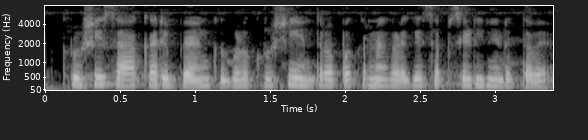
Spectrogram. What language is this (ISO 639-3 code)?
kan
